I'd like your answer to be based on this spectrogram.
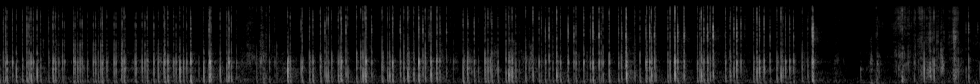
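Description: Long nails rapidly tap the front of a hand-held Incredibles 2-disc DVD set in its printed cardboard slipcover. The result is a dense run of short, dry, crisp clicks with a papery crinkle, centred around 1 kHz and trailing off into high hiss. The taps barely ring and dip briefly near the end before resuming.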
